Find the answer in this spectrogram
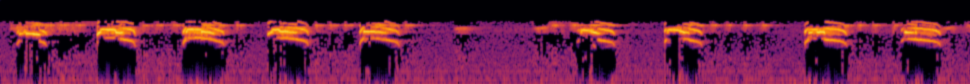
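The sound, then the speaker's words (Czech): Hungry young northern goshawks give piercing, high begging calls, repeated in a steady series of about nine loud, drawn-out cries with short pauses between, heard alone. “což je doprovázeno hlasitým žadoněním mladých jestřábů a v tuto dobu je jestřábí rodina v přírodě nejnápadnější, což bude každému jistě zřejmé, poslechneme-li si pronikavé hlasy hladových mladých jestřábů.”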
